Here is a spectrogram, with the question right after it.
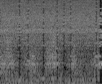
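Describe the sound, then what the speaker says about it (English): Steady broadband spray hissing from Phil's spraying in a live-show workshop, continuous and fairly loud for the whole stretch with no break, ending in a sharp click. "we can't hear you because of Phil spraying"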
